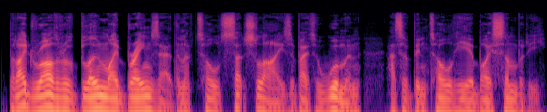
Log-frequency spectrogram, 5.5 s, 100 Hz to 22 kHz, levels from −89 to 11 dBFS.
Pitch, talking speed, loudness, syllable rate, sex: 90 Hz, 250 wpm, -20 LUFS, 6.0 syllables/s, male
